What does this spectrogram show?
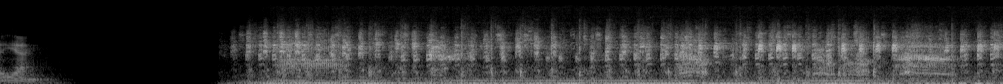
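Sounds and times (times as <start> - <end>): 
black-headed heron harsh nasal calls: 2.2 - 10.0.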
